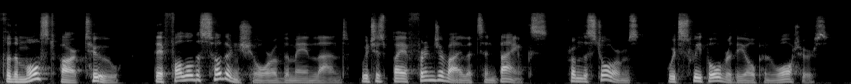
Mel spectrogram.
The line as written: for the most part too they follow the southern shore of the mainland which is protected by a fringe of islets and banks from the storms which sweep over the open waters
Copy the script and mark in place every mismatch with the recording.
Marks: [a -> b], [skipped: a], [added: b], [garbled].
for the most part too they follow the southern shore of the mainland which is [skipped: protected] by a fringe of islets and banks from the storms which sweep over the open waters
